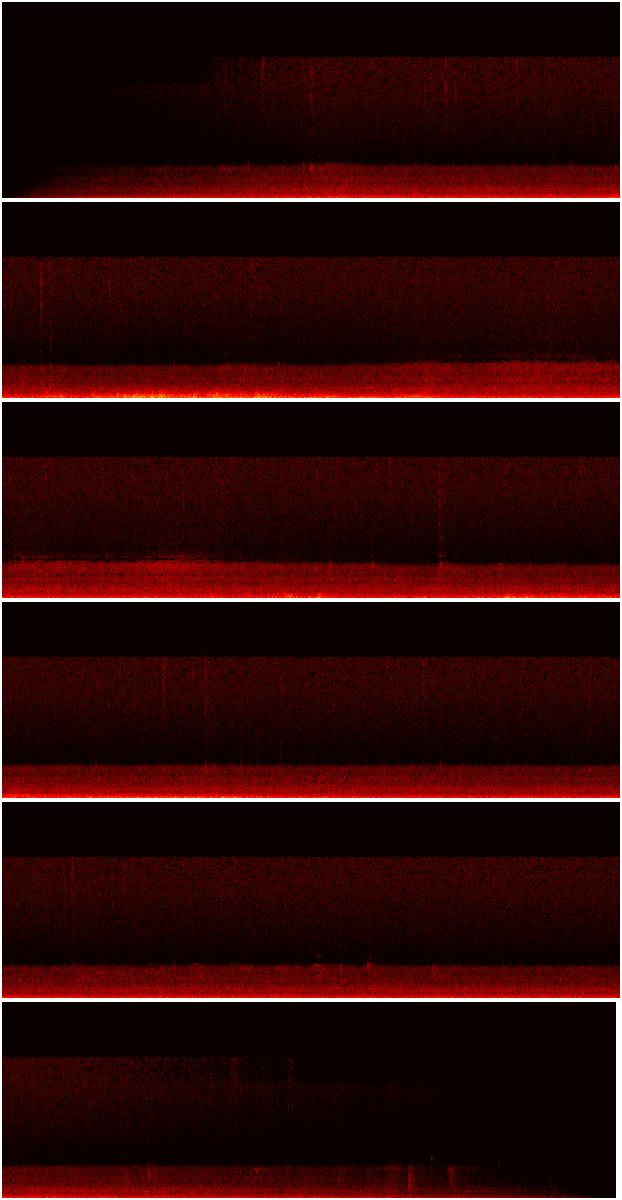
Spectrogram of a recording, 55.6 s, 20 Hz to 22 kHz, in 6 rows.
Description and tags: Quiet rumble of thunder in Blackheath London, recorded in stereo with an ancient Edirol R1 recorder using the built in mic.
blackheath, weather, atmosphere, thunder, rain, london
